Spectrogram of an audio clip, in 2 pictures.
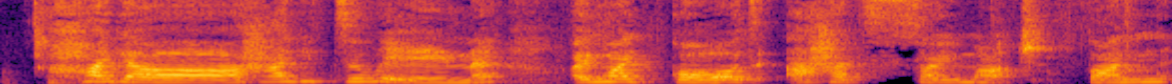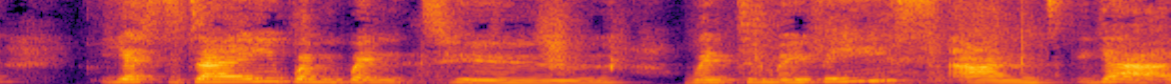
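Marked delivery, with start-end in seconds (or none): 0.2-10.6 rough, slow, overly drawn-out put-on Essex accent. Trying an accent game round, doing an Essex accent.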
